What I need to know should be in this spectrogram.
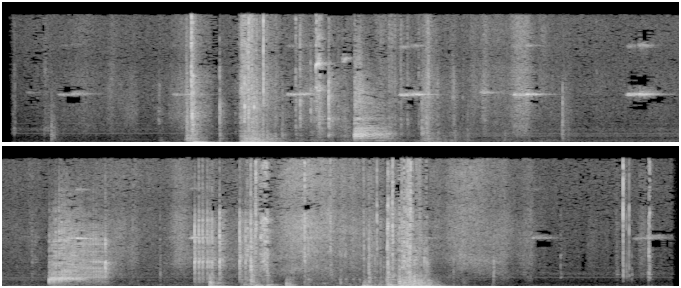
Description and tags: A noisy door opening and closing.
Creeky-door, Door, Door-close, Door-open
